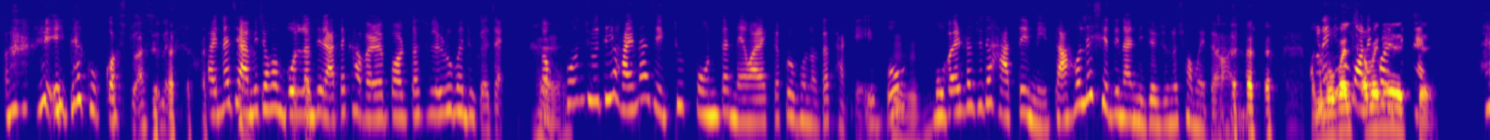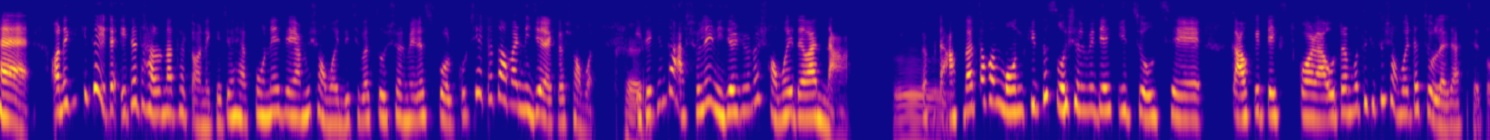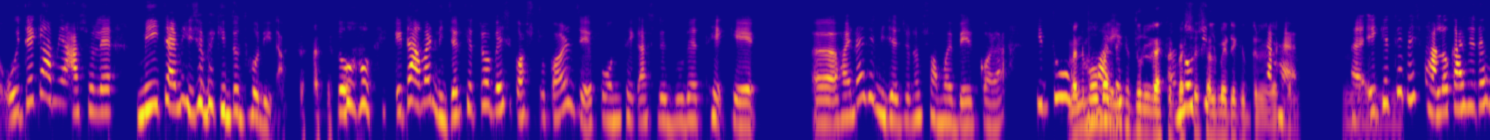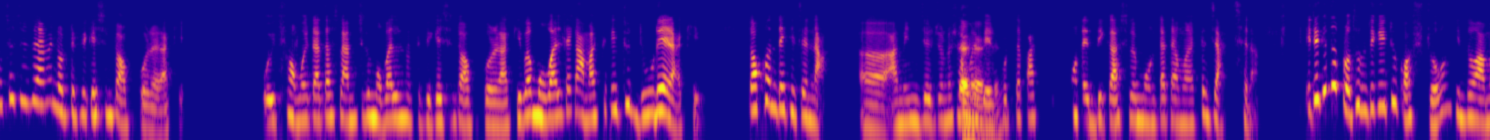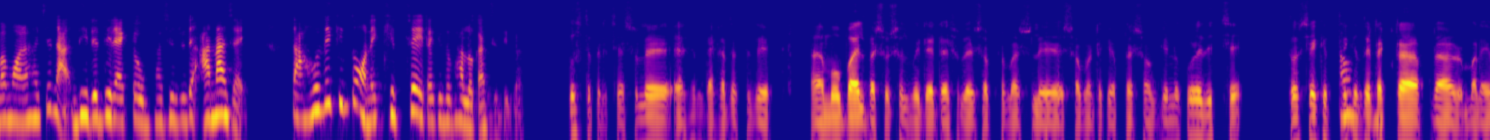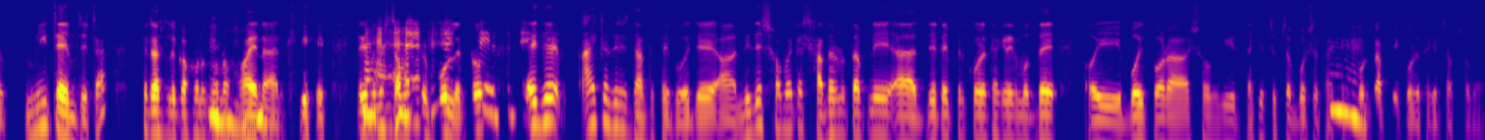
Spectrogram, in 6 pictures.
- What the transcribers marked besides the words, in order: chuckle; chuckle; other background noise; laughing while speaking: "মি টাইম হিসেবে"; chuckle; laughing while speaking: "তো"; unintelligible speech; unintelligible speech; unintelligible speech; laughing while speaking: "আরকি"; laughing while speaking: "হুম। হ্যাঁ, হ্যাঁ, হ্যাঁ, হ্যাঁ, সে তো ঠিক"
- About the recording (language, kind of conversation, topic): Bengali, podcast, নিজের জন্য সময় বের করতে কী কী কৌশল কাজে লাগান?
